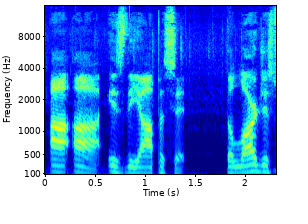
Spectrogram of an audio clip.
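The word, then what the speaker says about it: ʻaʻā: Aha pronounced aha is the opposite.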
